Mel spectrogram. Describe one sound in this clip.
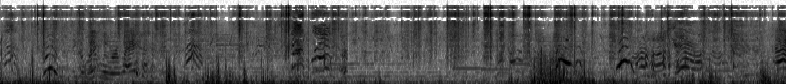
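A trampoline mat thumps and creaks under bouncing feet.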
